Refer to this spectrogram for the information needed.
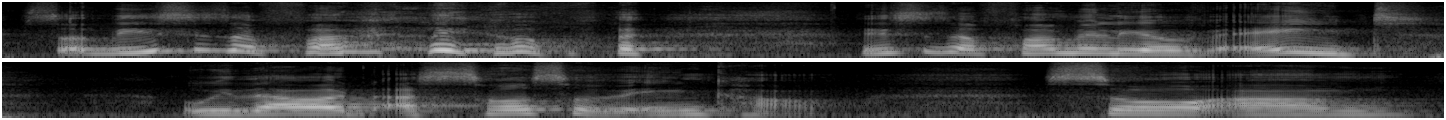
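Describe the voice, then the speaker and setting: A woman from Uganda, a scientist, telling her life story in an interview, with frequent laughs and many restarts. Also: mid-range voice. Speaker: plant scientist guest.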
